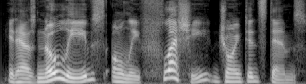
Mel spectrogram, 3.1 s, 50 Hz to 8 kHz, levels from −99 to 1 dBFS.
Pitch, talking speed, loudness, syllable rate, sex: 140 Hz, 155 wpm, -20 LUFS, 4.2 syllables/s, male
